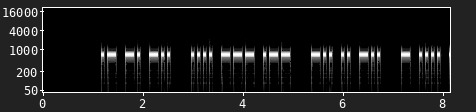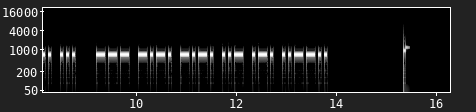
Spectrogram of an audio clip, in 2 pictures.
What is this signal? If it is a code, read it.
Morse code, heard as a keyed tone, about 21 wpm, 700 Hz. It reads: AND HOW DID THIS OCCUR?
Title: Sentences from Top 1000 Words - Review Part 6 - 20wpm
